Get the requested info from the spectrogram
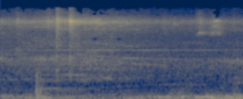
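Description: Inside a moving tram: the steady low rumble of the tram running along the rails, with a short knock about half a second in.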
